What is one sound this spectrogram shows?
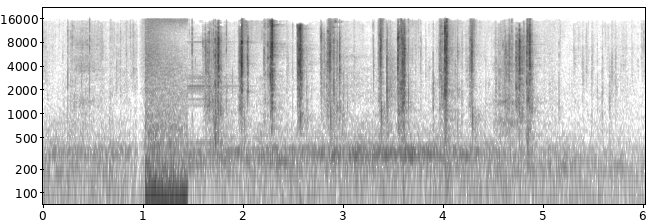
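A rifle's metal parts click and clack as it is handled.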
